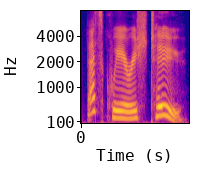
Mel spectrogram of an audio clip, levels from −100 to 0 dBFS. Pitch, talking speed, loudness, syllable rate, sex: 210 Hz, 130 wpm, -17 LUFS, 3.5 syllables/s, female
